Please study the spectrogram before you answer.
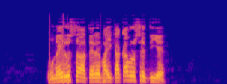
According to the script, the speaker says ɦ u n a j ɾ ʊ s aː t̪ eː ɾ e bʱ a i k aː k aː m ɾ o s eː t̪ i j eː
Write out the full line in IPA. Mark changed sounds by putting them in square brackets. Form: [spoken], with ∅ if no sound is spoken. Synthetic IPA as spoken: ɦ u n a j ɾ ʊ s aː t̪ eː ɾ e bʱ a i k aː k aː m ɾ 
